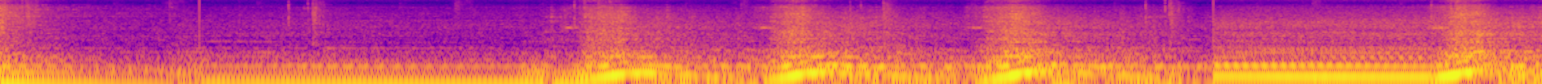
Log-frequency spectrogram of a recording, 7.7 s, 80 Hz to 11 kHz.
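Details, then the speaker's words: BMW E46 328Ci drift car on its first start test after a Walbro Motorsport 255 L/h fuel pump was installed; the pump sounds different from the original. It settles into a steady idle, then takes quick throttle blips that climb and drop cleanly. It runs evenly and was perfect on a test drive. "et bien c'est un succès je suis même allé faire un petit tour et c'est parfait tout est nickel"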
